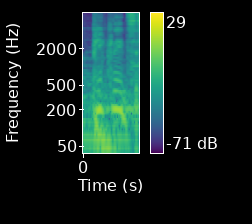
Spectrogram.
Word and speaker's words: pikliz: Explain what Pikliz is. Am I saying it right? Pikliz? Pikliz. With the accent. Okay, Pikliz. Yeah, you need the French accent.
